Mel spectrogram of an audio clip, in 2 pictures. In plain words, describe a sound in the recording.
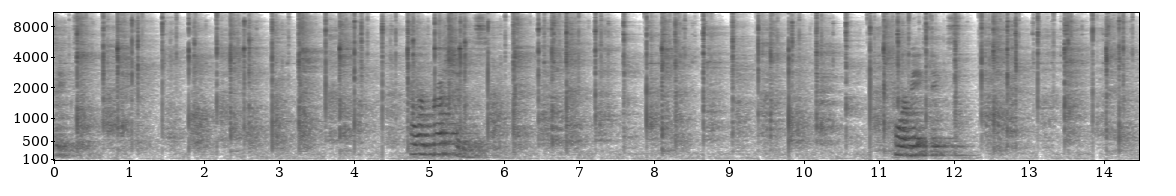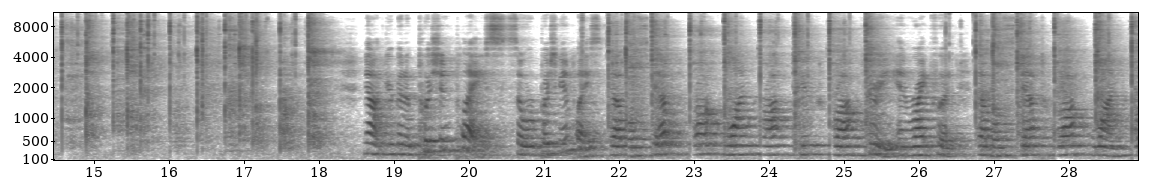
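Tap shoes click and tap rapidly on a wooden floor.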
